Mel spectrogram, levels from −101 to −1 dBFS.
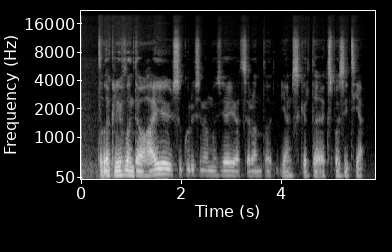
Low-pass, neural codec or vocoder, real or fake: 19.8 kHz; none; real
